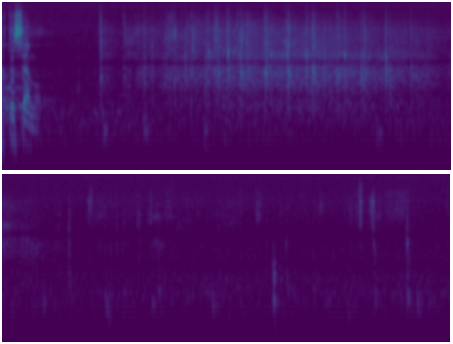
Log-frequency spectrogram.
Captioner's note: applause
